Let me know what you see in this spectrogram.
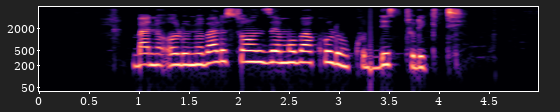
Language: Ganda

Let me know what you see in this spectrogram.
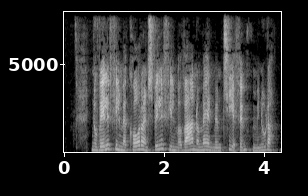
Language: Danish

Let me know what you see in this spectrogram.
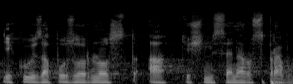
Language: Czech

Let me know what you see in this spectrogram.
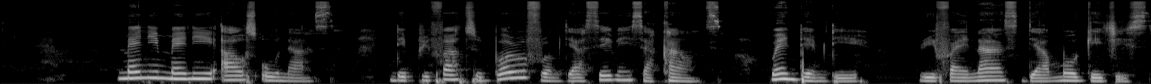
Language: Nigerian Pidgin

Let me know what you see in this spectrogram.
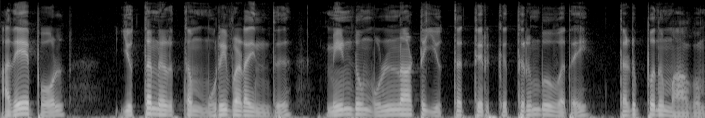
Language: Tamil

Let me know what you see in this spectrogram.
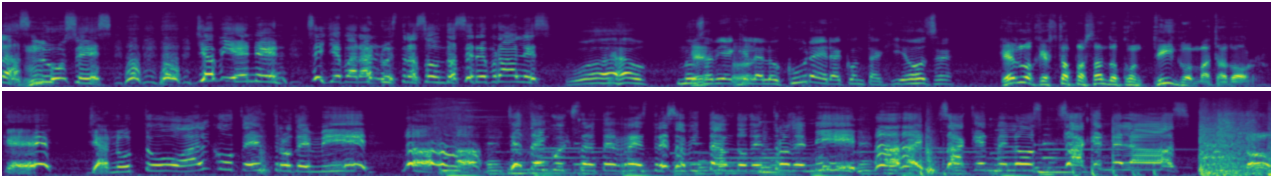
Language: Spanish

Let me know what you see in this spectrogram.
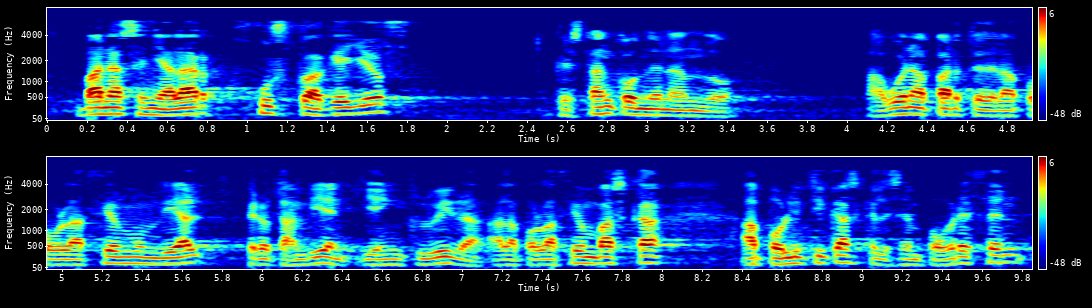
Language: Spanish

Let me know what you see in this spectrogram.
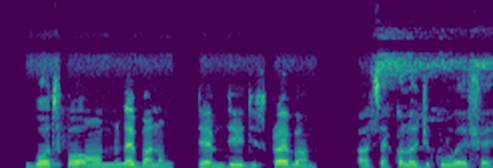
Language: Nigerian Pidgin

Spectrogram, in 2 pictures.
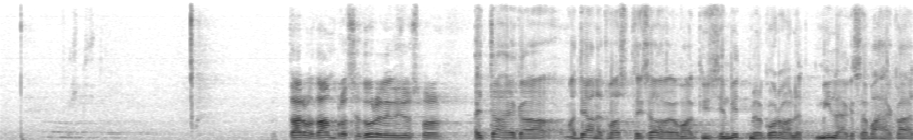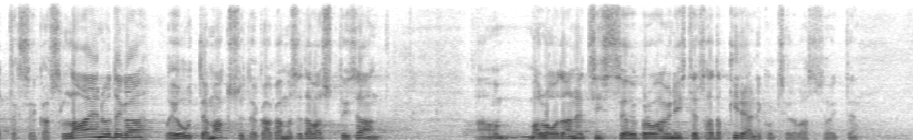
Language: Estonian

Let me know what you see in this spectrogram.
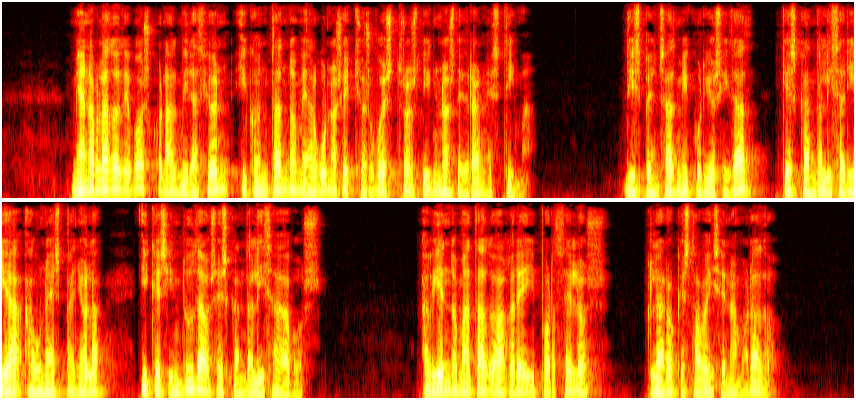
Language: Spanish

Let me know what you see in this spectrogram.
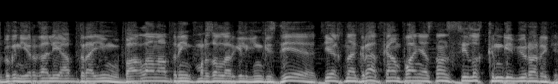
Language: Kazakh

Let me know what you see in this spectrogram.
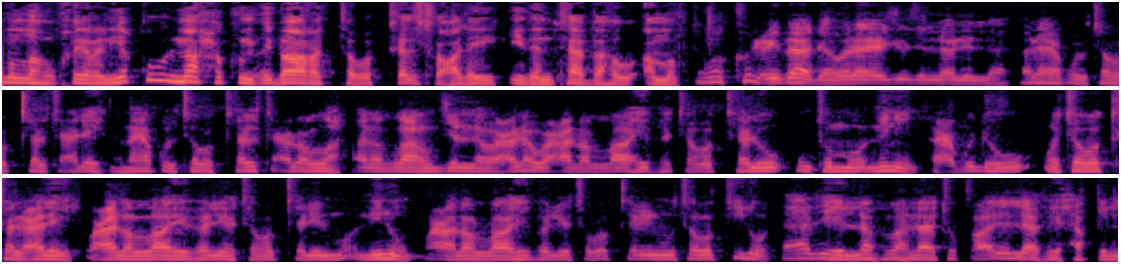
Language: Arabic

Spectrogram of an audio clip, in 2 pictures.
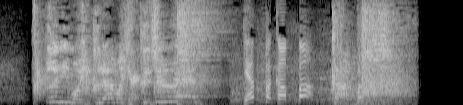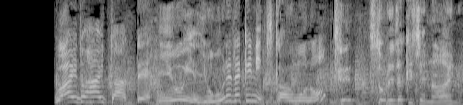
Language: Japanese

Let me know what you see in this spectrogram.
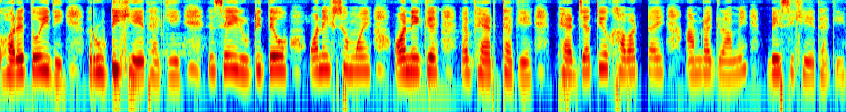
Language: Bangla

